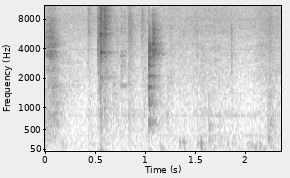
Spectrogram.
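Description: Light metallic knocks and clinks as a VW Type 1 engine's crankcase half is lifted off the other half: two sharper knocks about half a second apart, then a few softer ones.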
